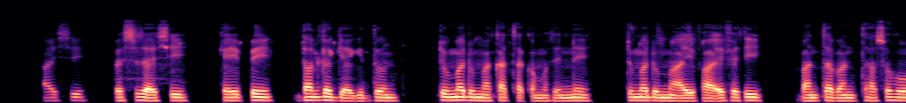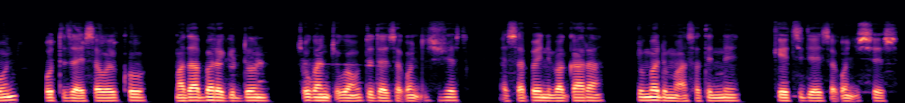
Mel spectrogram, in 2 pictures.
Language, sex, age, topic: Gamo, male, 18-24, government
